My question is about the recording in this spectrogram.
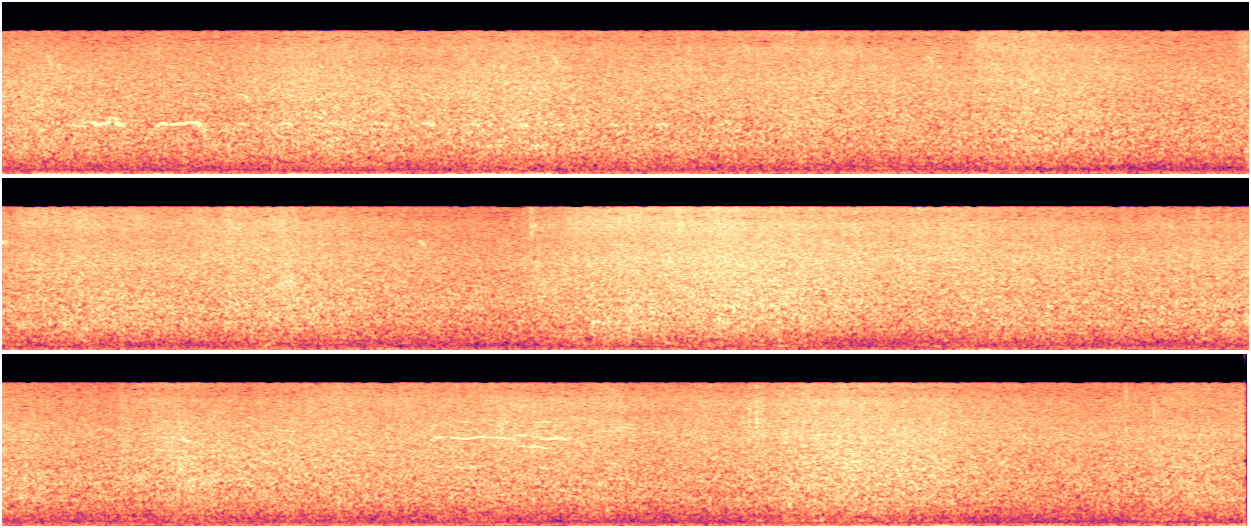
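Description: Ocean waves breaking and washing up on the shore, a continuous surf hiss that swells and ebbs every several seconds. A couple of brief faint bird calls sound over it, near the start and about two-thirds of the way through.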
